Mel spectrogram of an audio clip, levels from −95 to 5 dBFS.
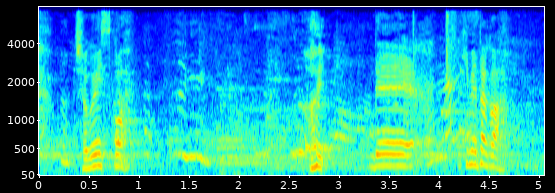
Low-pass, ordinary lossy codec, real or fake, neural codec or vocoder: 7.2 kHz; none; fake; vocoder, 22.05 kHz, 80 mel bands, WaveNeXt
